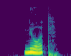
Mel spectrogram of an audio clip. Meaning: 1. honey 2. mead
- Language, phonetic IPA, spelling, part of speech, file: Russian, [mʲɵt], мёд, noun, Ru-мёд.ogg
